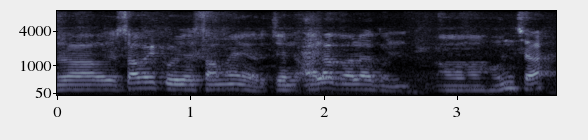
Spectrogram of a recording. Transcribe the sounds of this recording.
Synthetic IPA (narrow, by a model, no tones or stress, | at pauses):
rʌsʌbʌjkusʌmʌjʌɾut͡sʌĩʌlʌɡʌlʌɡ | ɦunt͡sʰʌ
